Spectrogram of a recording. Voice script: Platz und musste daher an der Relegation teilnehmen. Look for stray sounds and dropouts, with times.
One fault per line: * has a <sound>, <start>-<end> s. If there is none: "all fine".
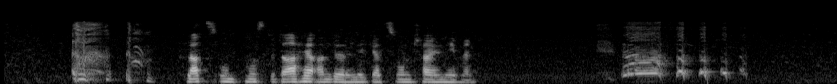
* has a cough, 0.7-1.6 s
* has a laugh, 6.0-7.5 s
